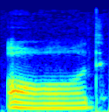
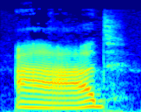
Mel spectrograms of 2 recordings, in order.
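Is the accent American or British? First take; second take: British; American. First: It is said in a British accent. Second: It is said in an American accent. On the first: "And the British people say odd" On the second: "I think Americans say odd"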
